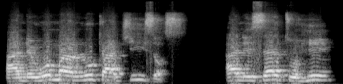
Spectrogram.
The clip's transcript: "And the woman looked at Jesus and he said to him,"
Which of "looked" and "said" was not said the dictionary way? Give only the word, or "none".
looked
